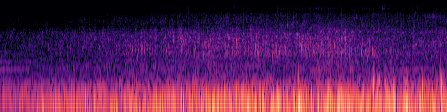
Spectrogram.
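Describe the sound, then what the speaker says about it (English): Water flows steadily in a small fountain-like creek in the game Dinkum, a continuous broadband rush with a few brief splashy accents near the end. "I found this little like fountain creek style"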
